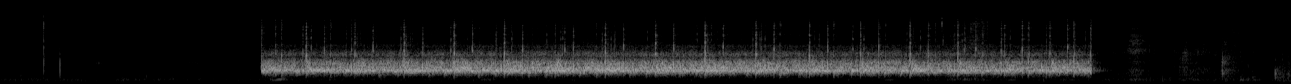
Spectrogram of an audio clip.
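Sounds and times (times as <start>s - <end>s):
baby heartbeat: 2.6s - 11.0s.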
